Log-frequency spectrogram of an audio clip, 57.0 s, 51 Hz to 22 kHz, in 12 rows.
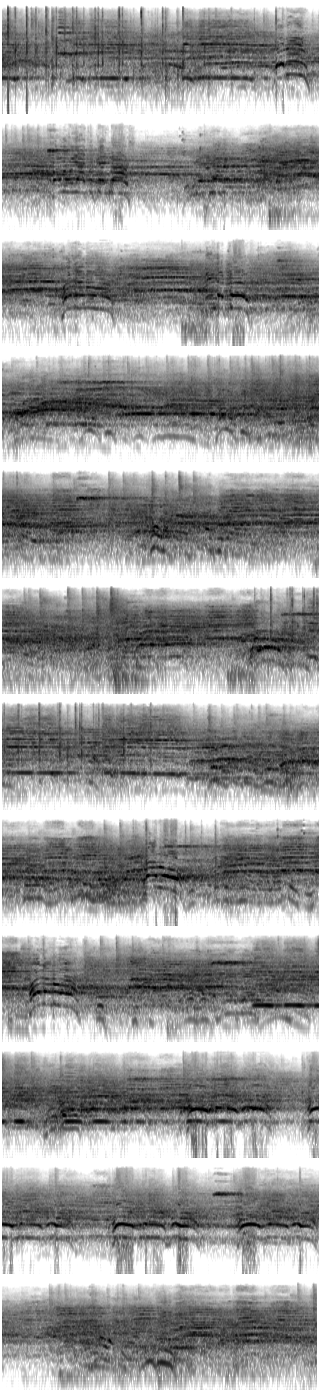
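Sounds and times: people shouting: 40.0s - 57.0s.

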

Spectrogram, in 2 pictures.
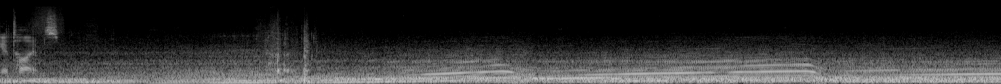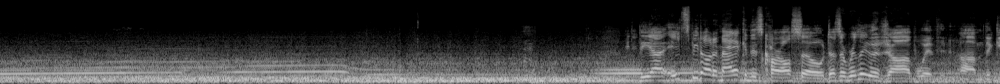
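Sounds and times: road noise: 0.0s - 20.0s
car engine accelerating: 0.6s - 20.0s.

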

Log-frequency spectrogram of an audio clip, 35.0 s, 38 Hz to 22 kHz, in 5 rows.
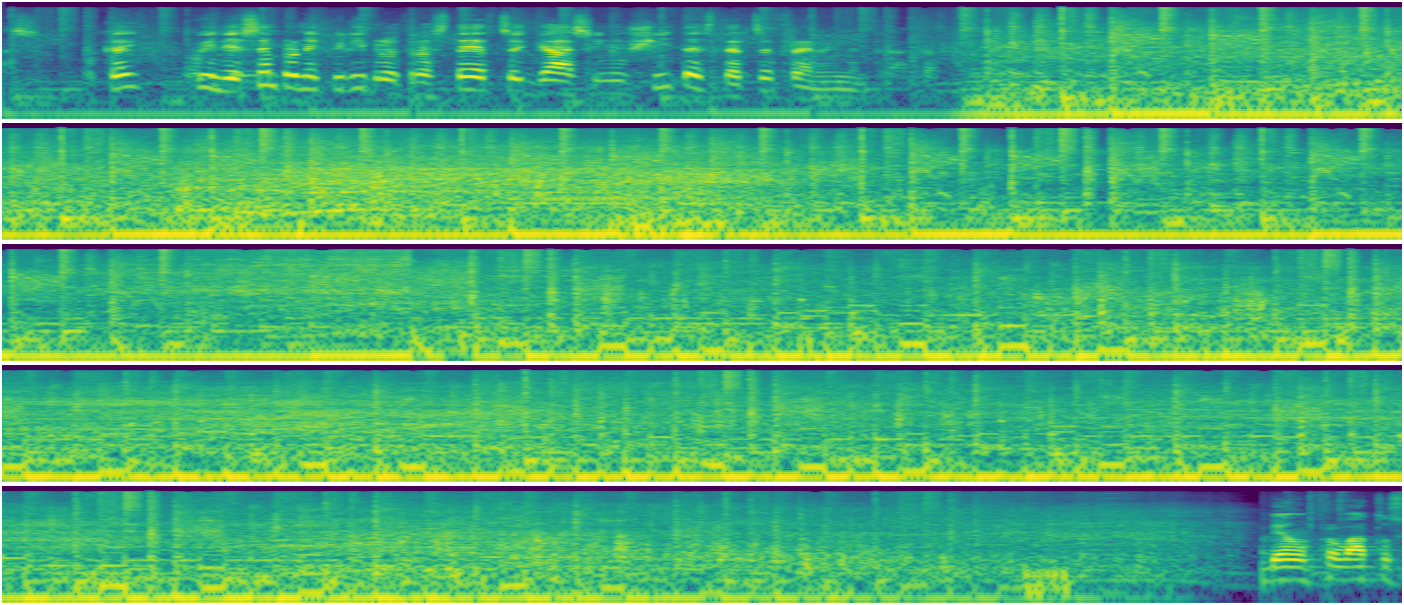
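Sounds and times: background music with steady beat: 0.0s - 33.1s
tyres sliding and spraying snow: 3.2s - 34.3s
car engine: 4.3s - 34.3s.

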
